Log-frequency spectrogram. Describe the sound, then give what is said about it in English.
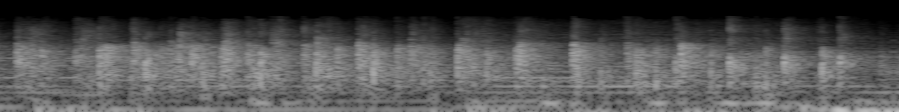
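A church audience claps their hands together as praise to God, a dense, steady patter of many overlapping claps lasting several seconds, with a sustained low musical tone humming underneath. “If you receive that this morning, just give God a hand clap of praise this morning.”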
